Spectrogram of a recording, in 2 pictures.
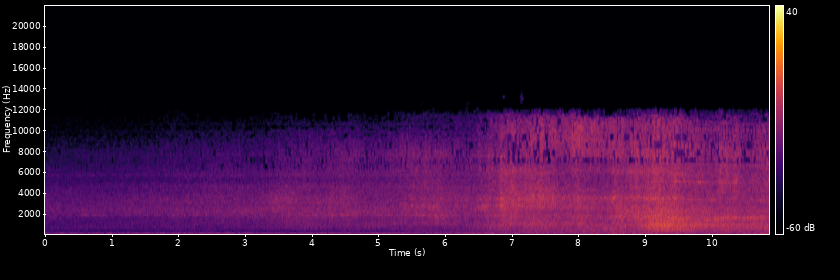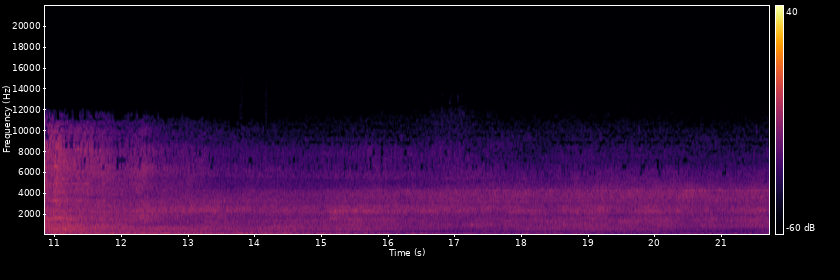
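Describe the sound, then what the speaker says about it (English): A KLM airliner taking off from Manchester Airport, bound for Amsterdam Schiphol: a steady, broad jet engine roar that swells to a peak midway and then slowly fades as the aircraft climbs away, with no voices. "KLM finally departing off to Amsterdam Schiphol now."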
